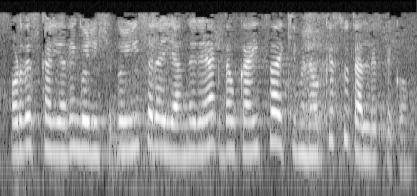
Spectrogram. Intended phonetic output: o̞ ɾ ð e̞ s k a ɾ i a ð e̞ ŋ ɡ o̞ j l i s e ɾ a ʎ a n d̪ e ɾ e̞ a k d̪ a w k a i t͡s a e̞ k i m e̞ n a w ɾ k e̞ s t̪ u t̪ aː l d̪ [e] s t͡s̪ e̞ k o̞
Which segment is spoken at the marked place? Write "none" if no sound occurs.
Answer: e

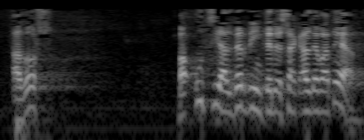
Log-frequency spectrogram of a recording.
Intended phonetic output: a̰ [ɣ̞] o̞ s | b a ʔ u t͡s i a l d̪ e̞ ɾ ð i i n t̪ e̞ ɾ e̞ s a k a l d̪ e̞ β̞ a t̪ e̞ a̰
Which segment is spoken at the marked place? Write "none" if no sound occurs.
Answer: ð̞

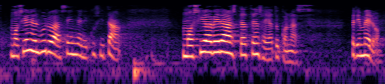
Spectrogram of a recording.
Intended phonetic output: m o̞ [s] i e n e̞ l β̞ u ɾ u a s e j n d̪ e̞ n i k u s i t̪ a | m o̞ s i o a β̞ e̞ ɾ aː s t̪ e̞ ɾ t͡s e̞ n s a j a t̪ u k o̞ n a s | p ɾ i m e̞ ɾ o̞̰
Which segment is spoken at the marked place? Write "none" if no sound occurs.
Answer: s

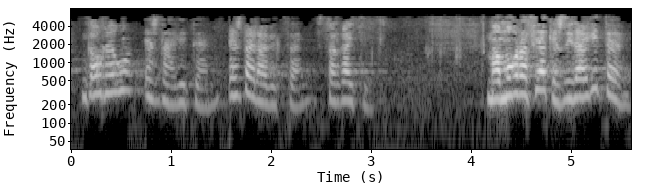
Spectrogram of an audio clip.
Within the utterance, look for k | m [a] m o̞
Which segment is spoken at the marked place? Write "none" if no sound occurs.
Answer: a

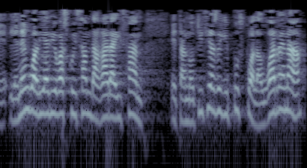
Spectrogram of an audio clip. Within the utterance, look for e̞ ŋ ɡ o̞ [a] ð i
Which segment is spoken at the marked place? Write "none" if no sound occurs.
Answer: a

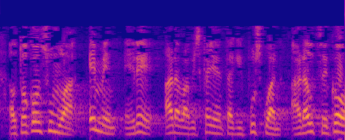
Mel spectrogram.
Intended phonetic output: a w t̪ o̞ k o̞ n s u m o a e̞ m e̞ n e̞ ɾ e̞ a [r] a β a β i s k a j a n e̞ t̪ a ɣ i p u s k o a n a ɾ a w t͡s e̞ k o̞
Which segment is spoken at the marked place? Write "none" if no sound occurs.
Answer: ɾ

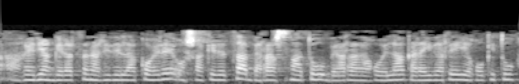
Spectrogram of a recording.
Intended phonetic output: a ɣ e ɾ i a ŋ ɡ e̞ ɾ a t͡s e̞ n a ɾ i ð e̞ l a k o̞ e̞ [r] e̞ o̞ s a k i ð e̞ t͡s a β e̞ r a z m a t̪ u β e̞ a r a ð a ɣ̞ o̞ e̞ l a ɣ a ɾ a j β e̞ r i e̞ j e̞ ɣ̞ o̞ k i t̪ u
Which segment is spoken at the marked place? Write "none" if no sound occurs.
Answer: ɾ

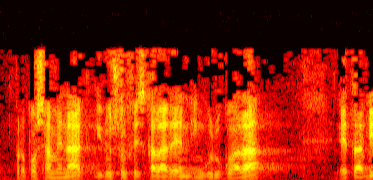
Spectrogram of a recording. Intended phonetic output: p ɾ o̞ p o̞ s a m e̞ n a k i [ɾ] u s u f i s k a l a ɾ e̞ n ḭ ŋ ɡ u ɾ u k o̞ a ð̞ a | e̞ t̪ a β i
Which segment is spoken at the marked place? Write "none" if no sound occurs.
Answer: ɾ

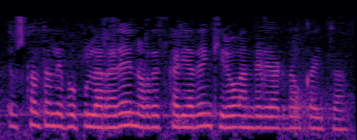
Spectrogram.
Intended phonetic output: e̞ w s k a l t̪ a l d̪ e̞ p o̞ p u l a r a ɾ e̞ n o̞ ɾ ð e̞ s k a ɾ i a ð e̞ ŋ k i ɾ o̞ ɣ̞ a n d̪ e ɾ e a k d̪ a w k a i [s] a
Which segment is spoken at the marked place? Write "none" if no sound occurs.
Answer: t͡s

